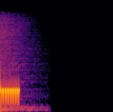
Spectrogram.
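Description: Electronic outro sound effects: a loud buzzy, rapidly pulsing tone over a whooshing noise with a low rumble. The tone cuts off sharply less than half a second in, leaving a faint tail that fades out within a second.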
